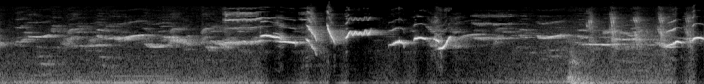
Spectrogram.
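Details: Oriental magpie-robin singing, a rich mix of warbled whistles, sharp downward sweeps and fluty notes in irregular bursts over a hissy background, louder in the second half.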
